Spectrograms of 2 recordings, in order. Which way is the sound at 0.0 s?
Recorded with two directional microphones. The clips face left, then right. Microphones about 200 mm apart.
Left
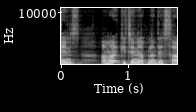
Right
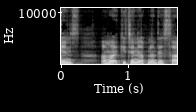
45° right (ahead or behind).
